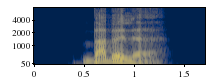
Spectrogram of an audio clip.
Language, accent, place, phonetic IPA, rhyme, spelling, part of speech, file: German, Germany, Berlin, [ˈbabələ], -abələ, babbele, verb, De-babbele.ogg
- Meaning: inflection of babbeln: 1. first-person singular present 2. first/third-person singular subjunctive I 3. singular imperative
